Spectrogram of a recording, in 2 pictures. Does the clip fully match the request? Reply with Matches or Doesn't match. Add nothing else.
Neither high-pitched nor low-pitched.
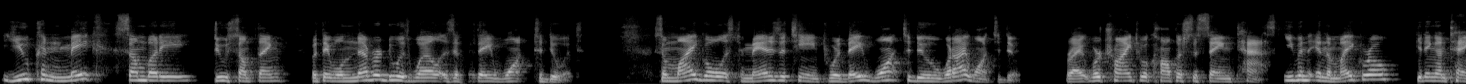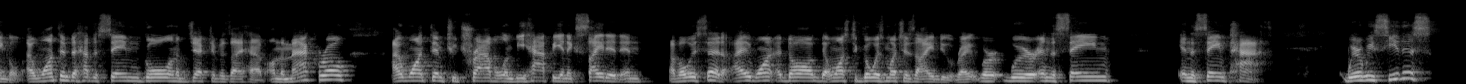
Matches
